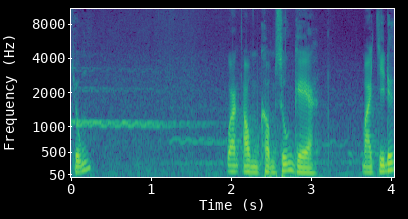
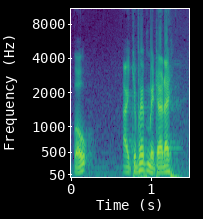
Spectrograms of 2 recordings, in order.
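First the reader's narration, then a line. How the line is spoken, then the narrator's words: Stunned, shouting. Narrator (Vietnamese): Quan ông sững người quát lên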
